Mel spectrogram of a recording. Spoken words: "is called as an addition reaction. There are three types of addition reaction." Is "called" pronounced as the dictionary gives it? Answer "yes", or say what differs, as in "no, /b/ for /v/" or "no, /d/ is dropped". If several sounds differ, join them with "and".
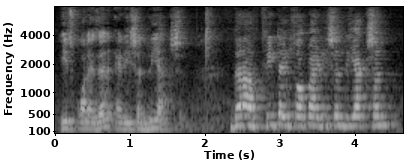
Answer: no, /d/ is dropped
